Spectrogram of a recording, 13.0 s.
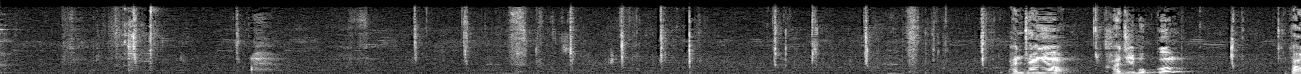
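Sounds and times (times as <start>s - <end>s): person chewing food: 3.4s - 10.1s, 10.9s - 11.1s, 12.0s - 12.9s.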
